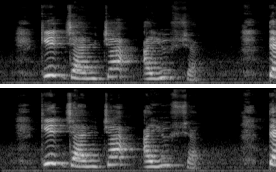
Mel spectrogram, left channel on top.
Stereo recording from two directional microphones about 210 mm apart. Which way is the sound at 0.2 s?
10° right (ahead or behind).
